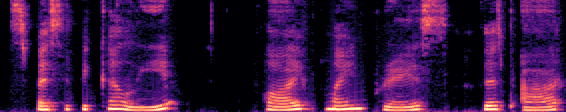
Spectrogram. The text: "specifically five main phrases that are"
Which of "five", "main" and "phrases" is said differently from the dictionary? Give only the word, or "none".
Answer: phrases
